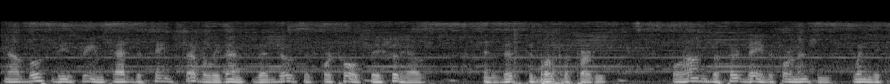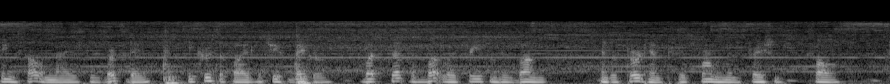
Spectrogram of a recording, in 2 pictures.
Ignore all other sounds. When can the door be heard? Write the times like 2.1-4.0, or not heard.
5.1-5.8, 10.3-12.2.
